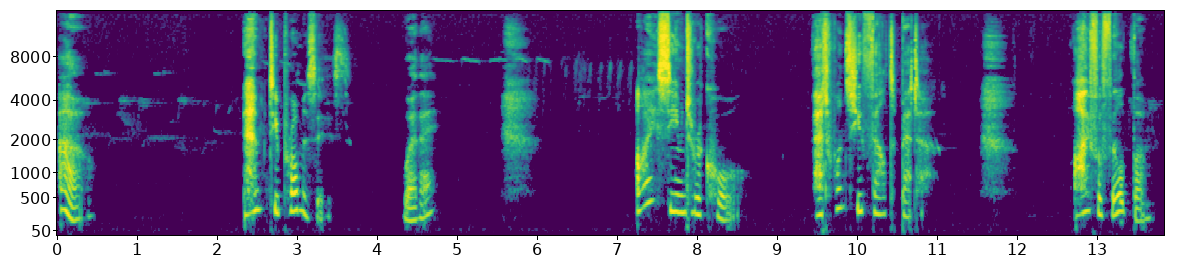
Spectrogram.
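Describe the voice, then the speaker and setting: Casting: woman to play flirtatious vampire countess, genteel and tender, higher-pitched breathy voice, soft whispery intimate ASMR roleplay delivery. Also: expressive, very slow, long pauses, dry recording, heavily acted.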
